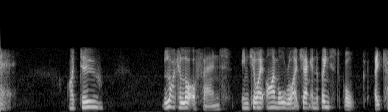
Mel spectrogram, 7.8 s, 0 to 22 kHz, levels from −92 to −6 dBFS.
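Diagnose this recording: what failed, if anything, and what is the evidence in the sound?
No fault found.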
